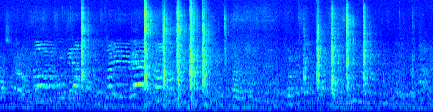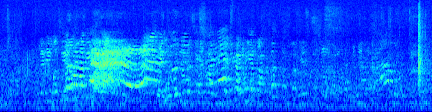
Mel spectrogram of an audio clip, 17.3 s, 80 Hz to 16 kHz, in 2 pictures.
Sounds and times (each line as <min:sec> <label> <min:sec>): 0:00.0 children and their parents 0:17.3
